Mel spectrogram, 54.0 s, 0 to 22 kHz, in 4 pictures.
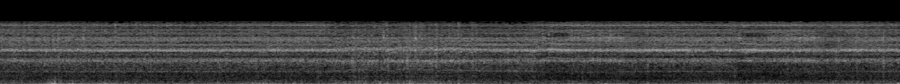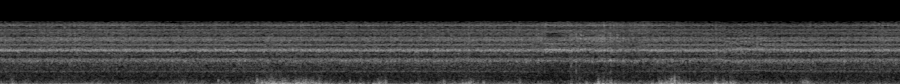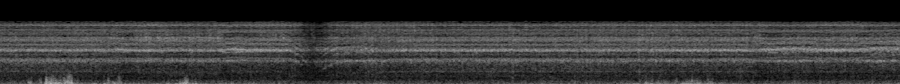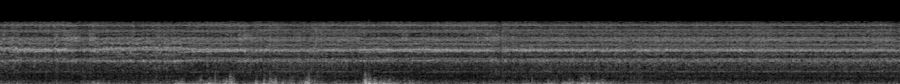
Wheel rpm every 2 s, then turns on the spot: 160, 160, 160, 160, 160, 160, 160, 160, 160, 160, 160, 160, 160, 160, 160, 130, 150, 160, 160, 160, 160, 160, 160, 160, 160, 160, 160.
none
